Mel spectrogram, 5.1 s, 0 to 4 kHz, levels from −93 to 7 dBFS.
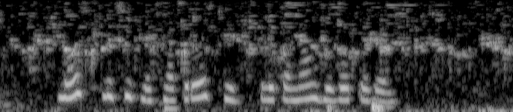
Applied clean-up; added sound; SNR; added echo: classical method Wiener filter.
